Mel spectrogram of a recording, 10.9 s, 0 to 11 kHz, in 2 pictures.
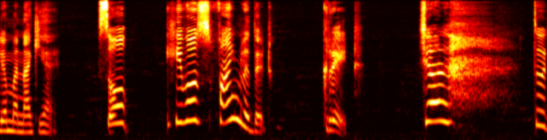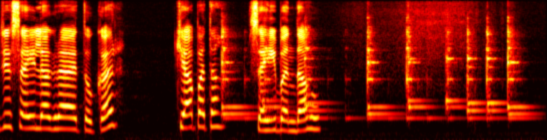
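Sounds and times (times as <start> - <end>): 
speech: 0.0 - 4.8, 5.4 - 8.8
mobile phone ringtone for an incoming call: 7.7 - 10.9.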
